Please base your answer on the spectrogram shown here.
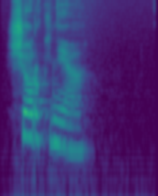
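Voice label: "сёркниа" Komi, female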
